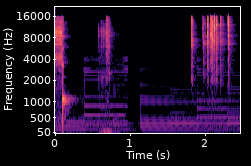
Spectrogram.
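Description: Intro sound effects over background music: a sharp pop just after the start, the loudest sound, then a softer low thump about two thirds of a second in. The music cuts out briefly around one second and comes back with held notes.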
